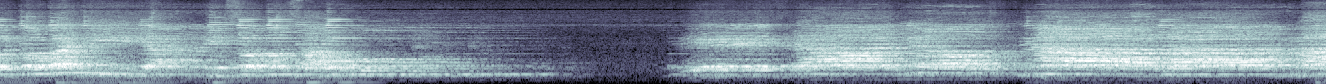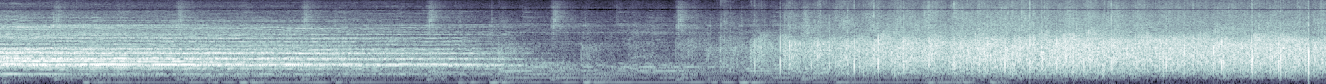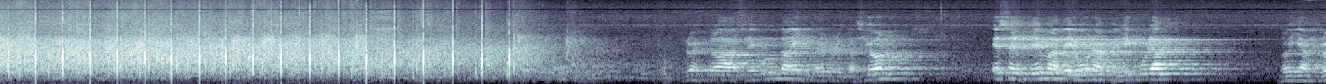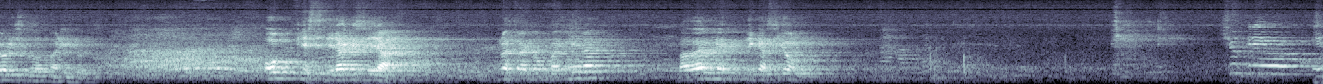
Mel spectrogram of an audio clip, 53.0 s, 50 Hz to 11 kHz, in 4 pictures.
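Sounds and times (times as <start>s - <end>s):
choir singing in harmony: 0.0s - 5.7s, 6.7s - 19.0s
audience applauding: 18.9s - 32.4s.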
